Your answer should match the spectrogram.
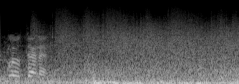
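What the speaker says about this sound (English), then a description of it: "Heavy armor firing at the enemy" Heavy armor tank cannon fire in the World in Conflict war game: a loud booming blast with rumbling aftermath, following a brief spoken word at the start.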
